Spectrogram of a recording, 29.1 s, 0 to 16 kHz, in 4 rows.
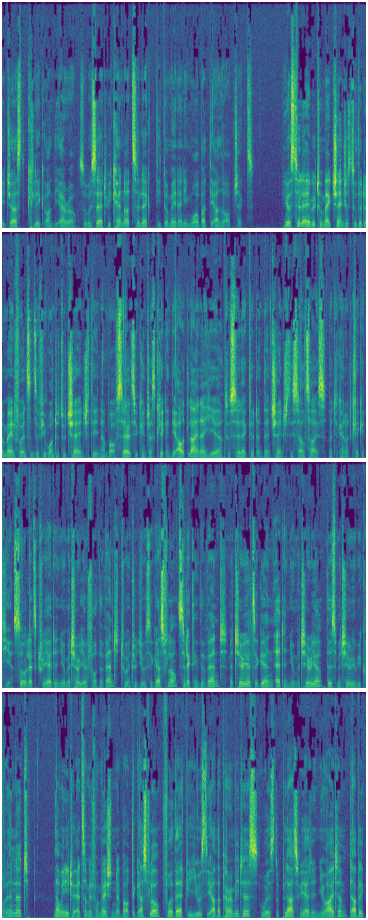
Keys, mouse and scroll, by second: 1.0 click, 1.7 drag, 2.2 drag, 2.7 click, 3.8 click, 4.5 click, 5.0 click, 9.3 click, 14.0 click, 14.3 drag, 18.1 click, 19.1 click, 20.4 click, 21.0-22.9 drag, 27.6 click, 28.7-29.1 drag.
